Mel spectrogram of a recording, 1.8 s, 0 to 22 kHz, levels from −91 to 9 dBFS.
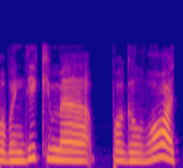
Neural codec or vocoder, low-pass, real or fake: none; 7.2 kHz; real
